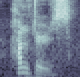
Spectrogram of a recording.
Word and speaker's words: hunters: Uh, make sure to pronounce the S at the end. Hunters.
